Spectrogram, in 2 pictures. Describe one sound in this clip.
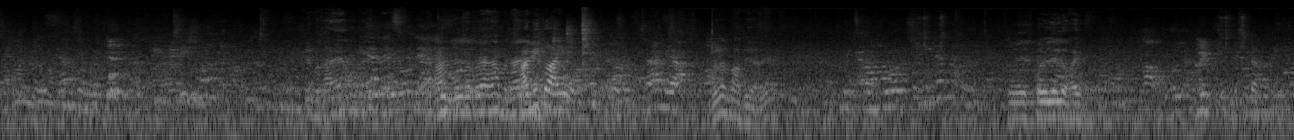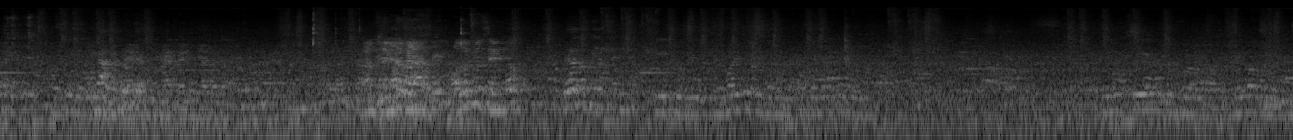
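Women chat with one another close by.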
